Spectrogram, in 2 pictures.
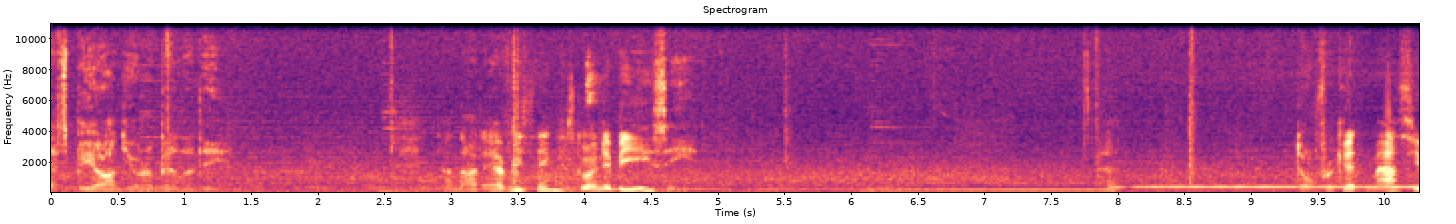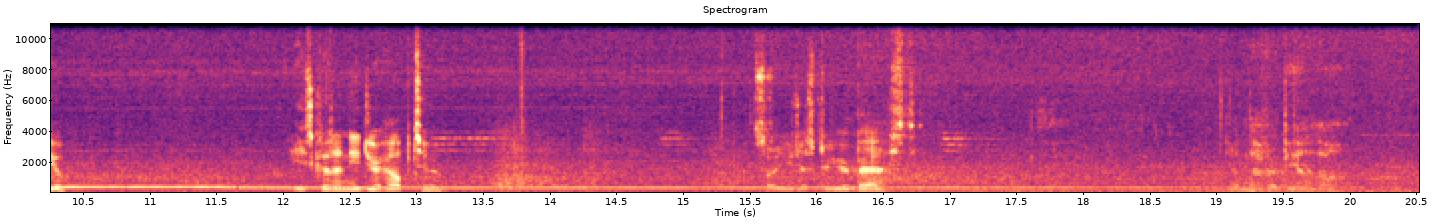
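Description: A middle-aged man speaks softly and warmly, close by.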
